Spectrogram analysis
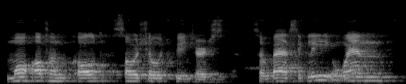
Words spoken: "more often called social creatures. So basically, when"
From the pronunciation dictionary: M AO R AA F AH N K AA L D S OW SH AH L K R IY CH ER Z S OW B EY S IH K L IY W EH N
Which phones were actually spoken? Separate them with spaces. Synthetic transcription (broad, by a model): M AO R AA F AH N K AA L D S OW SH AH L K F IY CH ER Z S OW B EY S IH K L IY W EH N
